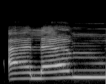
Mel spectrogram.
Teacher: lam sukun itu juga dia setengah mengalir ya jadi jangan ditahan tidak juga jangan iya jangan juga jangan ya Tapi tetap mengalir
